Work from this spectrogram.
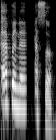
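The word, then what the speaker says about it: Epenesa: I'm actually okay with it here because our second round pick, AJ, and I'm going to butcher the last name here, but I'm going to try it. Epinesa? Yep, Epinesa.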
